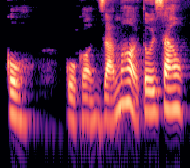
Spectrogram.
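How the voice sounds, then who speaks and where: A woman's voice: lowish voice, animated, unhurried, darkish tone, slightly rough. A woman voicing a furious, wounded middle-aged mother who scolds and accuses in an audio story. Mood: shocked anger.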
